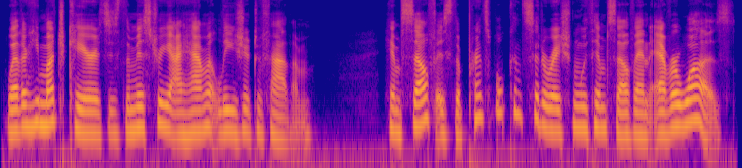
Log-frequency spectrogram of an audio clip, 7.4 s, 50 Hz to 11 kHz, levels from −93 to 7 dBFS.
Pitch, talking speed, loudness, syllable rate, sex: 170 Hz, 180 wpm, -20 LUFS, 5.9 syllables/s, female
